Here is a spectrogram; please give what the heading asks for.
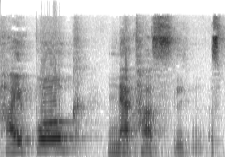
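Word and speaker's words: hypognathous: তো যাদের মুখছিদ্রটা নিচের দিকে থাকে তাদেরকে বলা হয় হাইপোগন্যাথাস। স্পেলিংটা লিখে দিব আমি, আপাতত উচ্চারণটা শোনো, হাইপোগন্যাথাস।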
